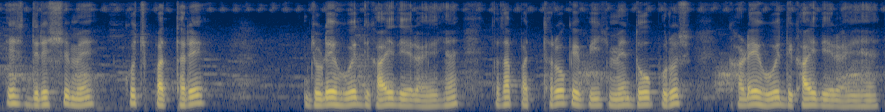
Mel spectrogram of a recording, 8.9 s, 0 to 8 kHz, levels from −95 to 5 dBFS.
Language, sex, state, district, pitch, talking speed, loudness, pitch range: Hindi, male, Uttar Pradesh, Gorakhpur, 130 Hz, 160 wpm, -23 LUFS, 120-145 Hz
